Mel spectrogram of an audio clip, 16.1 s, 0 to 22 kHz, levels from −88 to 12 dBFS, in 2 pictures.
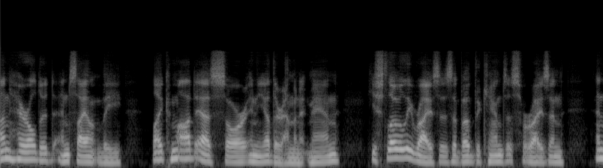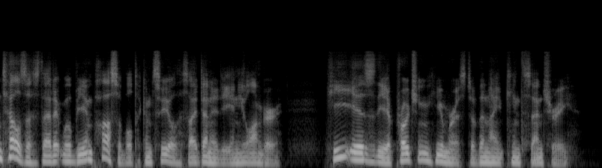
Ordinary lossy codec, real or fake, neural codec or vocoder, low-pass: MP3, 64 kbps; fake; codec, 16 kHz, about 1 kbps, DyCAST, with the encoder's durations; 7.2 kHz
